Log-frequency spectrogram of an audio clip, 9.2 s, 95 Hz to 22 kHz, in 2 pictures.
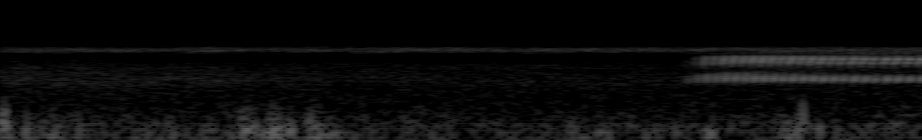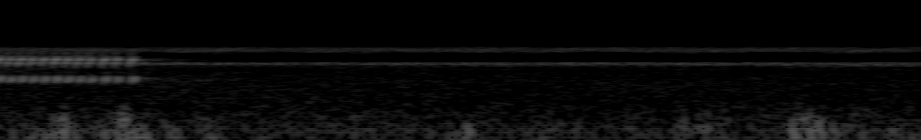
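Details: Night of 24 April 2025 in Michigan with stars and some overcast: a steady high-pitched chorus of spring peepers runs throughout, interrupted by a loud, rapidly pulsed American toad trill lasting about two seconds, with faint low rustles.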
